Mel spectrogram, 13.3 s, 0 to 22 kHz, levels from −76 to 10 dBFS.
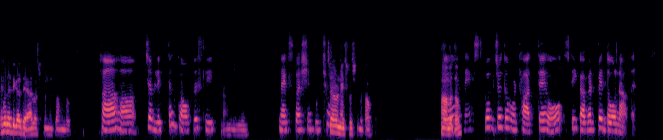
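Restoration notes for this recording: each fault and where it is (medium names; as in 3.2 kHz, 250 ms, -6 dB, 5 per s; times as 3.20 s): tick 33 1/3 rpm -25 dBFS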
